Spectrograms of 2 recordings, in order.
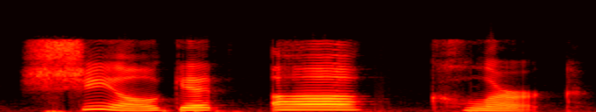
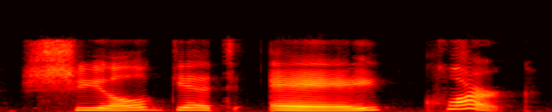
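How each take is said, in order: First: The word 'a' is said as a weak 'uh'. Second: The word 'a' is said with a long 'ay'. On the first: The speaker calls it right. "More often we'll say" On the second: The speaker calls it wrong. "we don't use the word a"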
